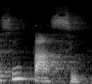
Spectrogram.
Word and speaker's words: sintaxe: nome do assunto é sintaxe beleza é estranho mesmo que é com x e sem a presença de dois ésses pronuncia assim passe beleza não pronto Sim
